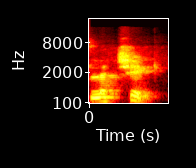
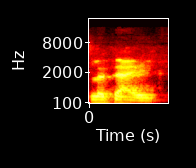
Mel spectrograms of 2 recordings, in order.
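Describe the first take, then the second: First: The name is said the Gaelic way. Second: The name is said the anglicized way. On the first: The speaker calls it right. "it's Lechig, um, which is a Gaelic word" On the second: The speaker calls it wrong. "I've been pronouncing this as Ledaig for many many a year"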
